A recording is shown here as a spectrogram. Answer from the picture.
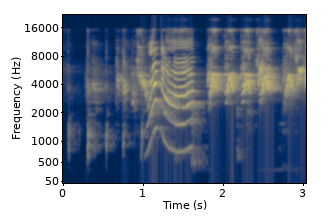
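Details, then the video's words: Talking pet parrot producing a few clipped chirps, then a long arched screech that rises and falls, followed by raspy hissing chatter; indoors. "Mummy Bolta Tota _ Parrot Speaking mummy mummy _ Talking Parrot"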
